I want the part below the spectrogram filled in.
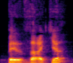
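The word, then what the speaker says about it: παιδάκια: And you will see here that because they're not tones or anything, this combination will be pronounced as e.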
